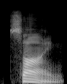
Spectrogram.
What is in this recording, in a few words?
"sign", American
